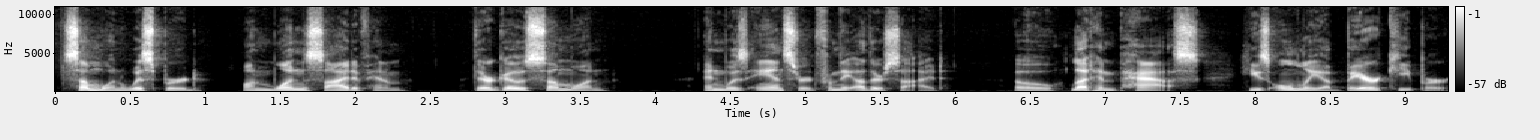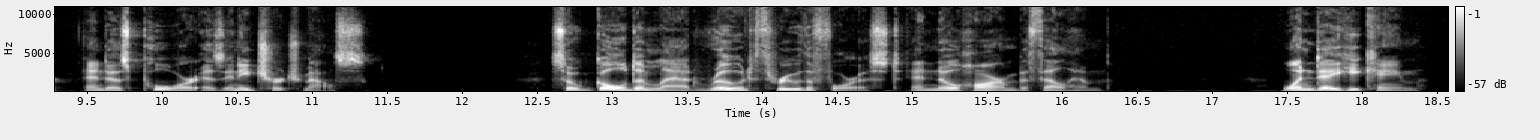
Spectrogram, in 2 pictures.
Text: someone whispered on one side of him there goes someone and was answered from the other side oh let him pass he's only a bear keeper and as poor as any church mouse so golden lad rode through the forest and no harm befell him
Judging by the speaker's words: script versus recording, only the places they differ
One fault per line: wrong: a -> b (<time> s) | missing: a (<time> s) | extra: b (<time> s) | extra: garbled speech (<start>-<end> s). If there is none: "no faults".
extra: one day he came (17.4 s)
